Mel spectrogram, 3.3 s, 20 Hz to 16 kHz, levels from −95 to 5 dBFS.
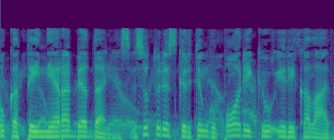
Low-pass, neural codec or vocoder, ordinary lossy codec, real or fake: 7.2 kHz; none; MP3, 48 kbps; real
